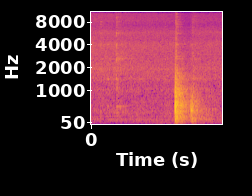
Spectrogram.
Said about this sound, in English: we're going to put it back in the wok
